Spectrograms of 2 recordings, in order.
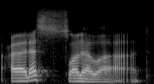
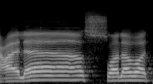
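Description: First: The two words run together quickly, vowel shortened. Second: The long vowel is held before the next word. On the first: The speaker calls it right. "Fast. Join them" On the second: The speaker calls it wrong. "You don't say ala salawat"

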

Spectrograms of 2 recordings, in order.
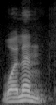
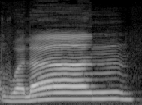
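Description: First: The vowel after the L is short and quick. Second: The vowel after the L is drawn out long. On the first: The speaker calls it right. "It will be changed to short vowel sound. Fast and furious" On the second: The speaker calls it wrong. "Not walan"

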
